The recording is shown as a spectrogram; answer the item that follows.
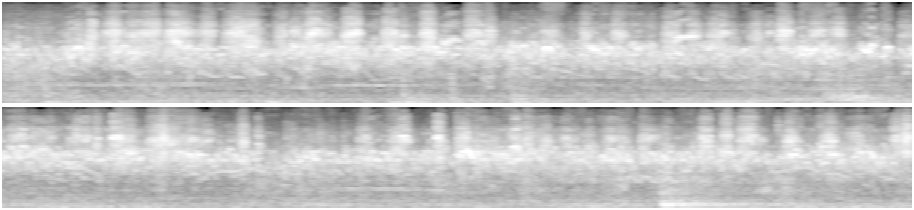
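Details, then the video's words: Budgerigar colony in an aviary, many birds chirping at once in a dense, unbroken chatter of high twittering and warbled notes, with brief scratchy squawks standing out near the fourth and eighth seconds. "Beautiful Budgie aviary chirping sounds"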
